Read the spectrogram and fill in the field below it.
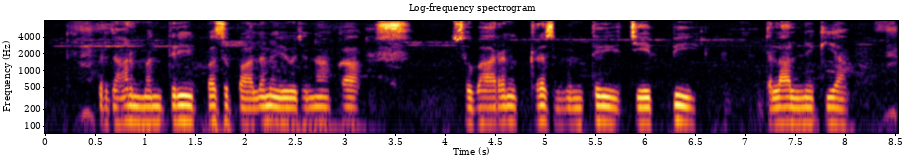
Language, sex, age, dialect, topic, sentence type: Hindi, male, 18-24, Kanauji Braj Bhasha, agriculture, statement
